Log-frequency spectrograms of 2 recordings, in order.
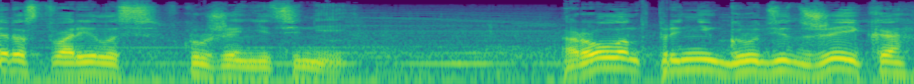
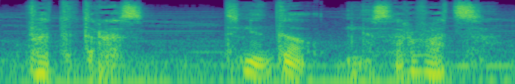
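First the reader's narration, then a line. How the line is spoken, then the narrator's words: Barely audible whisper. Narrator (Russian): сказал он чуть слышным шепотом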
